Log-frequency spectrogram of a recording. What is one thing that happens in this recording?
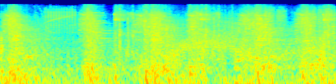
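Game explosions boom.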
